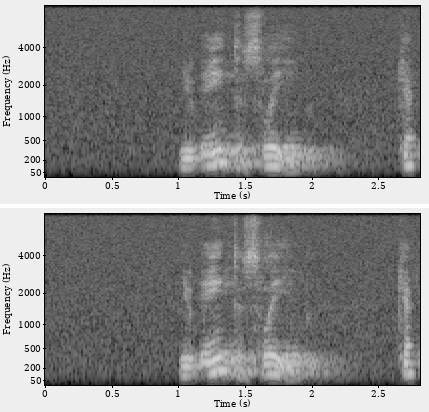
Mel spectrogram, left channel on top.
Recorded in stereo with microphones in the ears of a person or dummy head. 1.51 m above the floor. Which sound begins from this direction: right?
A man speaking, at 1.0 s.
